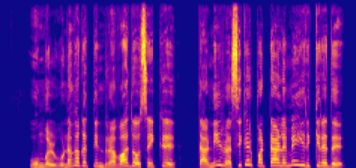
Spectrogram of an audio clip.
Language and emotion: Tamil, happy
